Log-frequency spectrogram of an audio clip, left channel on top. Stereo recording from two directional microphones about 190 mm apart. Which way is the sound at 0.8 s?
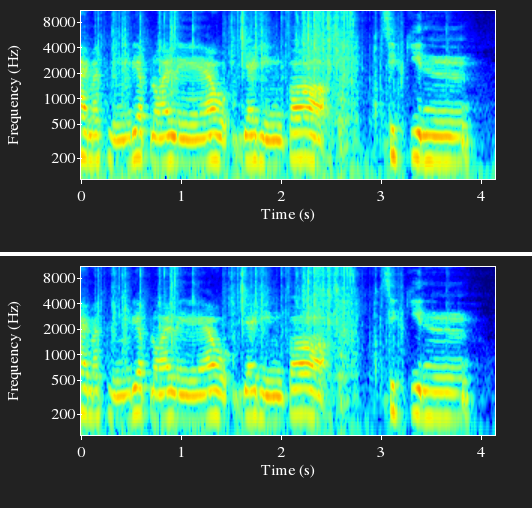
5° left (ahead or behind).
